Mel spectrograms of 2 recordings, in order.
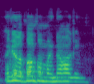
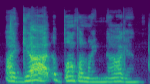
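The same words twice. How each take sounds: First: The word 'got' carries no special emphasis. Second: The word 'got' carries strong emphasis. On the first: "he's not just saying" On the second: "the word got would be like bold, because you're putting more emphasis on that word"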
